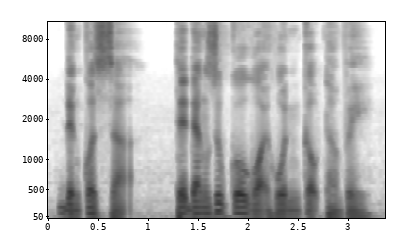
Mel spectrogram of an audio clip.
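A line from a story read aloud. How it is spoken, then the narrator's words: Quiet voice. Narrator (Vietnamese): Bà Xuân nhỏ giọng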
